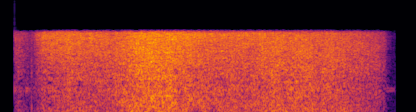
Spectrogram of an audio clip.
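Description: A loud, steady hiss that starts abruptly, swells in the middle and cuts off about four seconds later.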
